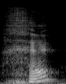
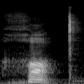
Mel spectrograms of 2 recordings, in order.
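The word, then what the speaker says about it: خ: Je dis pas khe, mais je dis kha.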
